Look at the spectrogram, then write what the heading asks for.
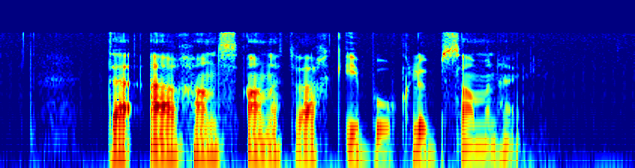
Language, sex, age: Norwegian, male, 23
